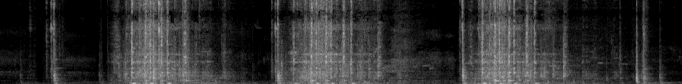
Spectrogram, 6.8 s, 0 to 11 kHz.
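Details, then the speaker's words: Old John Deere 65 lawn tractor abandoned 25 years, swapped Tecumseh engine, primed with starter fluid, carburetor screw adjusted: three bursts, each catching and running ragged a second or two before dying; owner suspects fuel not getting up. "just runs and dies still wonder if we thread it out more I don't think it's getting fuel up to the top"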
